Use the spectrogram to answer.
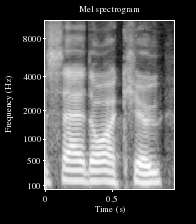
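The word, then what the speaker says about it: Sadiq: Now like me, I know you'll be glad to hear that Cameron Sadi pronounced Cameron Sad IQ of Amisham Road High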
